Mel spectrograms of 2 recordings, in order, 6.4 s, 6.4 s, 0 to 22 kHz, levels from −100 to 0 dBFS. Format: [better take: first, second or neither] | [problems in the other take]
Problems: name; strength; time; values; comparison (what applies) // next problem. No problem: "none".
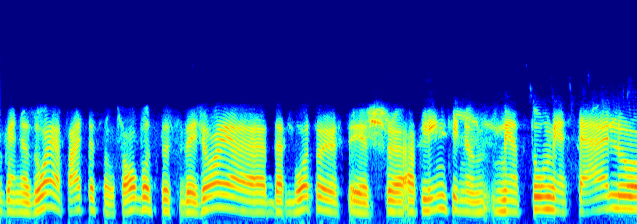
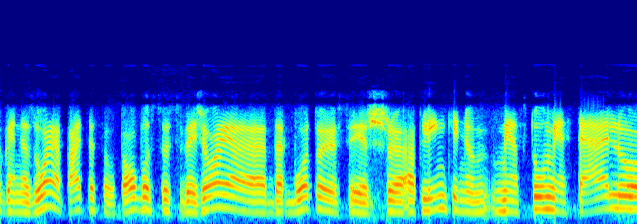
second | noise reduction (neural mask model Resemble Enhance denoiser)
